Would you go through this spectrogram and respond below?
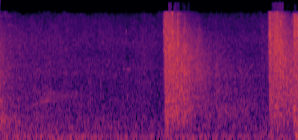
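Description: Gunfire in a war video game with frontline infantry combat: two loud bursts of rapid shots crackle out over a low, steady rumble, the second burst cut off at the end.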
